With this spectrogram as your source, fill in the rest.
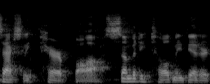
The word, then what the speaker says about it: Paribas: I think it's actually Paribas. Somebody told me the other day, it's like, don't pronounce the S. Anyway, I've been saying Paribas forever, so I'll just keep doing that.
